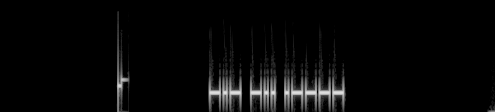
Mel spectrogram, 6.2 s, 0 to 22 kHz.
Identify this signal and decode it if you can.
Morse code, heard as a keyed tone, about 28 wpm, 700 Hz. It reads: KD1
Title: USA Call Sign Prefixes - 28wpm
